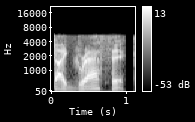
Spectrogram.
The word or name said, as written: digraphic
